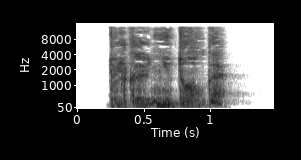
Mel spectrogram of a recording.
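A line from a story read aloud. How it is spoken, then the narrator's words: Whispered. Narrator (Russian): шепнул Рон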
